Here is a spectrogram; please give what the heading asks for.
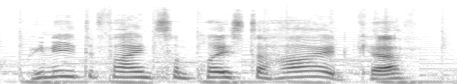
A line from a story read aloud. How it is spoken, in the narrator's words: Rayleigh said, panting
